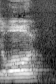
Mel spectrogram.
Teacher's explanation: whenever it comes after a vowel, it is not pronounced in RP accent. It is not pronounced simply.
